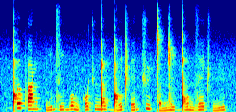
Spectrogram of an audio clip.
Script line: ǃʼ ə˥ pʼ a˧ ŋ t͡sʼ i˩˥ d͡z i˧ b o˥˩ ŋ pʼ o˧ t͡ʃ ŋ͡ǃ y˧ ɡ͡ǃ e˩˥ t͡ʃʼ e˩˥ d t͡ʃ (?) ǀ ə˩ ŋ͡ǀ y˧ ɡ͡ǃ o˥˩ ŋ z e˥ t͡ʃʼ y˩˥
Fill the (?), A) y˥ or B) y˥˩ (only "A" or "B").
B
